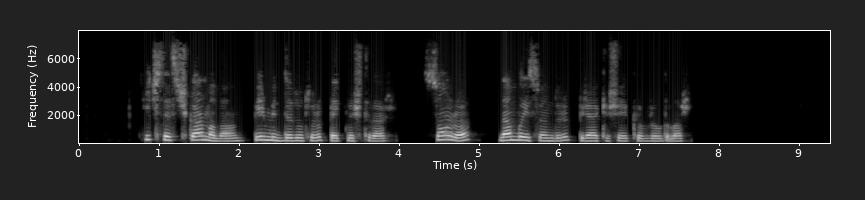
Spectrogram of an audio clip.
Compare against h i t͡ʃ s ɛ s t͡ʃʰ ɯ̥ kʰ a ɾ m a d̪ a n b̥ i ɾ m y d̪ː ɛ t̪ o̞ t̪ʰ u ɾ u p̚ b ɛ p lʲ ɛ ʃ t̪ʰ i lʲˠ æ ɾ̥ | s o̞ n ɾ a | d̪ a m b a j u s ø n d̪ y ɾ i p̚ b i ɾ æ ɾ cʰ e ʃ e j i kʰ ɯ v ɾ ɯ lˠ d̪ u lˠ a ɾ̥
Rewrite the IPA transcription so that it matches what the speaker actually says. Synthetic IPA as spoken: h i t͡ʃ s ɛ s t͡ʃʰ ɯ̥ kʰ a ɾ m a d̪ a n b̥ i ɾ m y d̪ː ɛ t̪ o̞ t̪ʰ u ɾ u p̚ b ɛ c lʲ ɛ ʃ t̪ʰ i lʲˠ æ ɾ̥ | s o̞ n ɾ a | d̪ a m b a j ɯ s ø n d̪ y ɾ y p̚ b i ɾ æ ɾ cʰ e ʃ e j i kʰ ɯ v ɾ ɯ lˠ d̪ ɯ lˠ a ɾ̥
